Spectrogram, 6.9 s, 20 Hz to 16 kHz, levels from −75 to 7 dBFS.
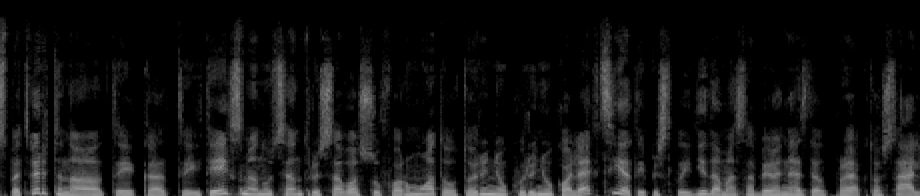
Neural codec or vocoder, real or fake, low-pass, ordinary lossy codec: none; real; 14.4 kHz; AAC, 48 kbps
